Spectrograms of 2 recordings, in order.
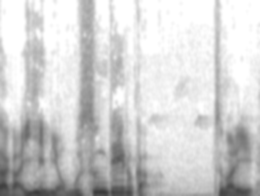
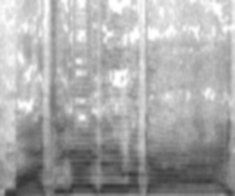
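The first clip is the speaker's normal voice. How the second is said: slow, high, loud comic tsukkomi; comic retort; 11 semitones higher, 5 dB louder, much slower than usual. Pretend. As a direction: stretch out the punchline like a stand-up. Comic punchline realising wrong number. (間違い電話に気づいた大げさなツッコミ)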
